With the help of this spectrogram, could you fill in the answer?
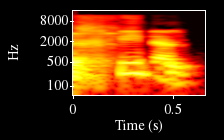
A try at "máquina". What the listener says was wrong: Máquina, M-A-Q-U-I-N-A. And put a K above the Q and cross out the U. You don't pronounce the U.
